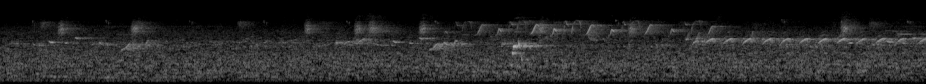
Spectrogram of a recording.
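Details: Drongo calling in Kerala, India: a busy run of short, metallic chirps and clipped whistles, with quick descending notes giving way to a fast, even series of rising chirps near the end over steady background hiss.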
